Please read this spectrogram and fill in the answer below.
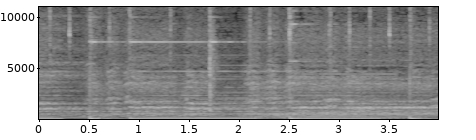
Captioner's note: none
